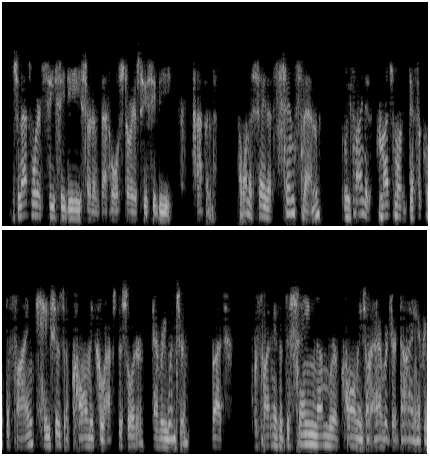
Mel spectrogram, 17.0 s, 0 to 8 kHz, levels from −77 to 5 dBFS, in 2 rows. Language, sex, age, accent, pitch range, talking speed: English, male, 40-59, American, 110-140 Hz, 170 wpm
